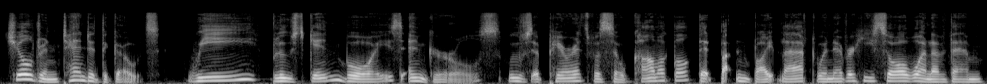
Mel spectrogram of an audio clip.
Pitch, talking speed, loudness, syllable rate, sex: 145 Hz, 140 wpm, -18 LUFS, 4.1 syllables/s, female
